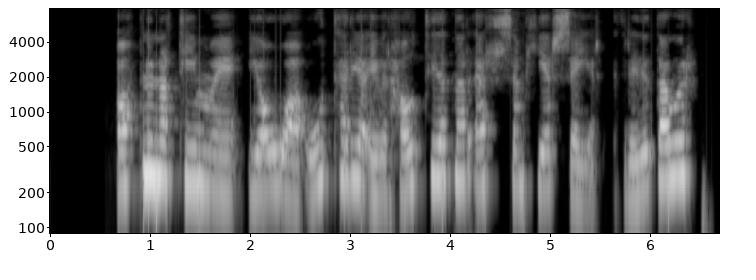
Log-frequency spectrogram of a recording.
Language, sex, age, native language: Icelandic, female, 60-69, Icelandic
